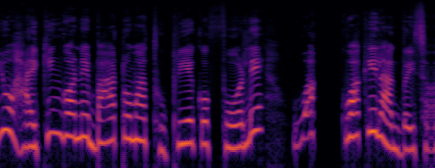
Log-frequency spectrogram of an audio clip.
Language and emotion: Nepali, disgusted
